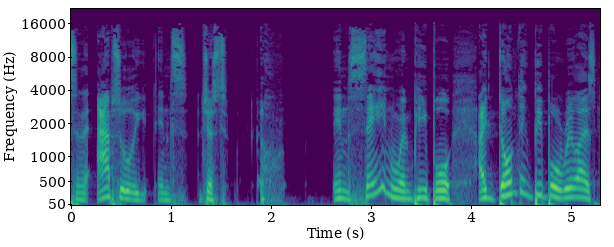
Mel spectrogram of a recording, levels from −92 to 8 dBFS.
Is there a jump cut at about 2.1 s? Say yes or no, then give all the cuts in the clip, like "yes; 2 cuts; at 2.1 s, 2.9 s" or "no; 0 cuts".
no; 1 cut; at 4.1 s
